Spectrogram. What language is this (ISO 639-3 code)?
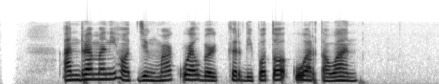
sun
